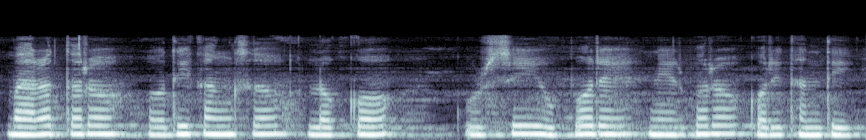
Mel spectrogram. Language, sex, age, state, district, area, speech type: Odia, female, 18-30, Odisha, Mayurbhanj, rural, spontaneous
